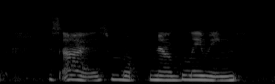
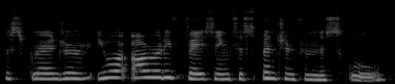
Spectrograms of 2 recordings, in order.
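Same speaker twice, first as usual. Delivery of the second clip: louder, higher, angry reprimand; spitting scolding; 4 semitones higher, 6 dB louder than usual. A narrator's reading. Snape scolds Hermione about suspension, spitting the words. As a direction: tell off a pupil with forceful indignation. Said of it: "Snape spat".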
